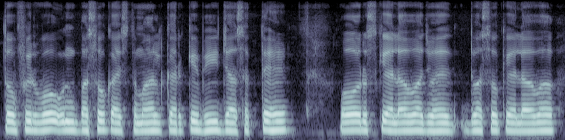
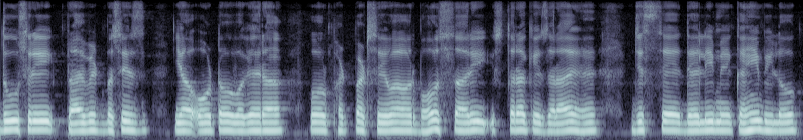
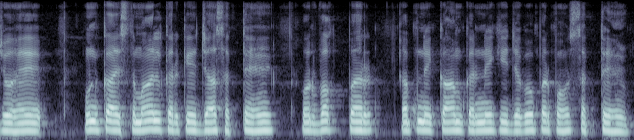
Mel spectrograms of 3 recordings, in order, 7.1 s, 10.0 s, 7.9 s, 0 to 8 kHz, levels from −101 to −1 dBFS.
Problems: none marked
